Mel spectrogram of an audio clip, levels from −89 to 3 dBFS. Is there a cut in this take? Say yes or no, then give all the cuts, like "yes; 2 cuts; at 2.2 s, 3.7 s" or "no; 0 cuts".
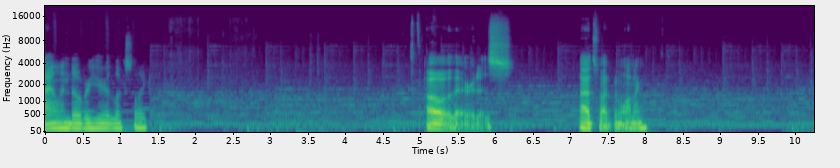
yes; 2 cuts; at 1.4 s, 8.3 s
